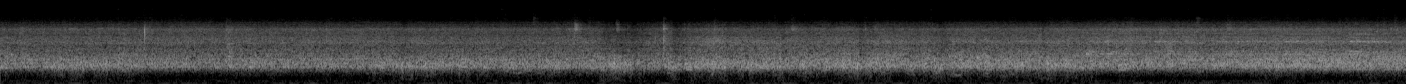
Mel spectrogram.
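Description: Steady hiss of outdoor background noise with a few faint ticks, without any low rumble.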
